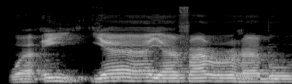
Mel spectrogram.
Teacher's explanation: Panjang wa iyya ya. Ya yang kedua langsung gabung sama fa ya, jangan diputus.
